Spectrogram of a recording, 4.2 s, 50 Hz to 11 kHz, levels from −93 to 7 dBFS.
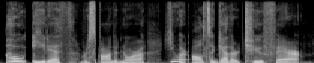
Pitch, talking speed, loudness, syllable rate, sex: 185 Hz, 130 wpm, -18 LUFS, 5.0 syllables/s, female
